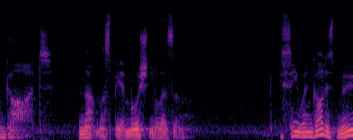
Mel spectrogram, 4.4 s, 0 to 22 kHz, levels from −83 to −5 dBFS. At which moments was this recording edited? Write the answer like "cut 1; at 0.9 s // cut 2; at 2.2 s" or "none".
cut 1; at 1.0 s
